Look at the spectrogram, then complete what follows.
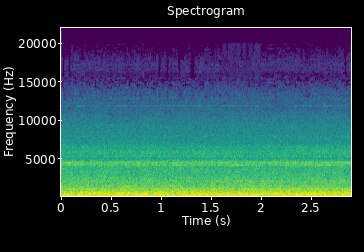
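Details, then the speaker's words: Shop furnace just converted from natural gas to LP, main blower kicking on after blue burner flames: constant airy whoosh over a low steady hum, no rattles, scraping or squeal; normal blower operation. "All right, let's see if the actual blower itself kicks on. Oh, I hear it and I feel it. Oh yeah. Nice."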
